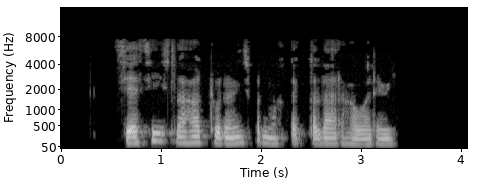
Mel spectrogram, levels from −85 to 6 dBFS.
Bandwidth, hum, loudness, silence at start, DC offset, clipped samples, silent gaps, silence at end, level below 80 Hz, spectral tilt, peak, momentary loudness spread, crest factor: 7.8 kHz; none; -24 LUFS; 0.55 s; under 0.1%; under 0.1%; none; 0.7 s; -58 dBFS; -6 dB/octave; -6 dBFS; 8 LU; 20 dB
